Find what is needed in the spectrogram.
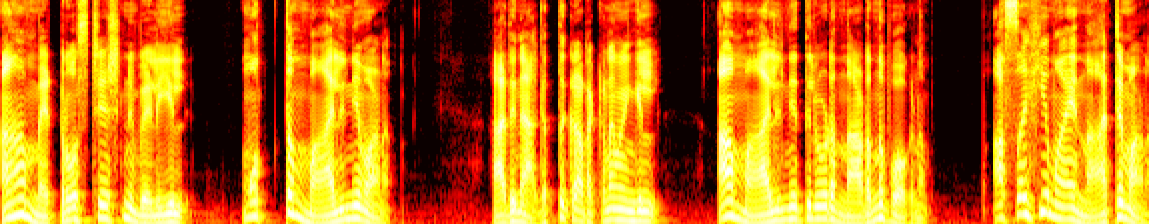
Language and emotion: Malayalam, disgusted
